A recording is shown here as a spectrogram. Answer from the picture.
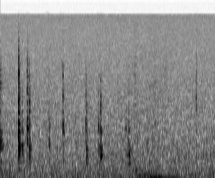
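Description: Faint, irregular clicks and taps of a screwdriver working a Phillips screw in a plastic steering-column shroud, about half a dozen over two seconds, the sharpest right at the start.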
